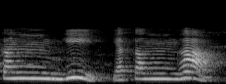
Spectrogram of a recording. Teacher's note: क वर्ग का पांचवा वर्ण अंगा है ना अंगा का उच्चार निकल रहा है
